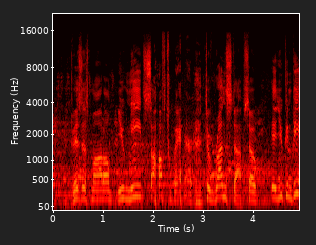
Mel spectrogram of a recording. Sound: chuckling

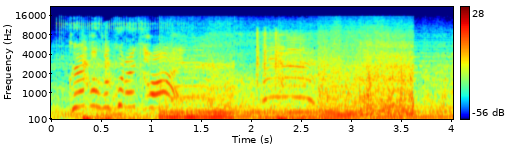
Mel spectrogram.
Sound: yelling

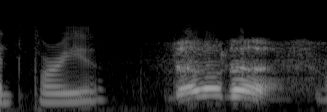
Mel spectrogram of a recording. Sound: foreign language

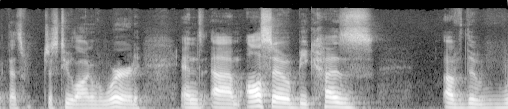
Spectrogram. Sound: none

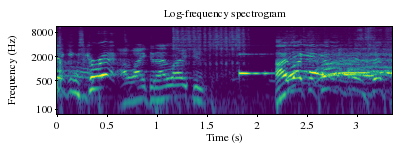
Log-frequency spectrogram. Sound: chime

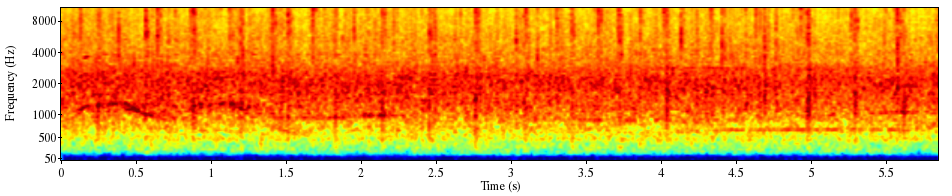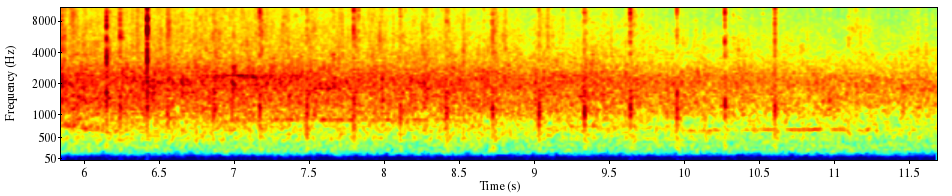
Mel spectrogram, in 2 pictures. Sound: cheering and applause

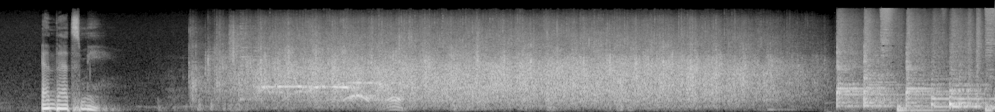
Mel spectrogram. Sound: applause

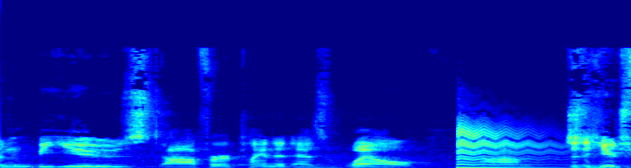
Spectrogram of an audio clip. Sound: springing noise

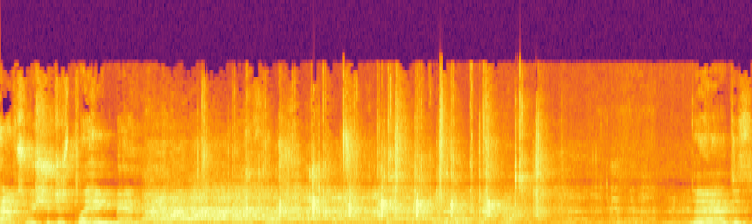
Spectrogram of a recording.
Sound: audience laughing

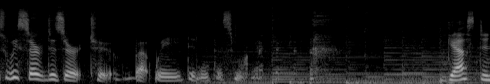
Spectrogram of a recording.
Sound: laughing

